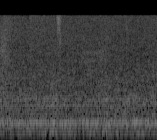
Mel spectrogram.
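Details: Honey bees being added to a Warre hive on the first day, after arriving late in the season: a steady, dense buzzing drone that holds even throughout, with a broad hiss above it and no clear other sounds.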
